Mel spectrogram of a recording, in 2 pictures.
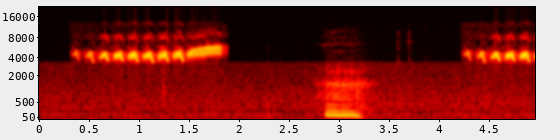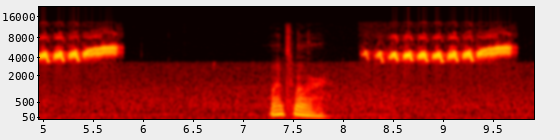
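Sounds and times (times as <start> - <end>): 
Black-throated warbler singing: 0.3 - 1.9, 4.2 - 5.8, 8.2 - 9.8
speech: 0.4 - 1.9, 2.8 - 3.4, 4.7 - 5.8, 7.3 - 9.8.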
